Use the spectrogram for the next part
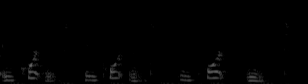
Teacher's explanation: this has like an apostrophe sound almost so important important important we drop the t sound or it sounds very soft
